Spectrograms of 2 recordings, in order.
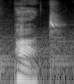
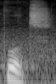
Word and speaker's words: Putt: this awesome name PT it is pronounced as part yeah not put mhm uh a man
